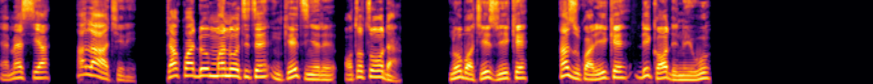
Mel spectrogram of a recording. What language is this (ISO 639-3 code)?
ibo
